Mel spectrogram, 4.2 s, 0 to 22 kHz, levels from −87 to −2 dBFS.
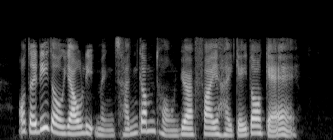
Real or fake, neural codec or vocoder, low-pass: real; none; 7.2 kHz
